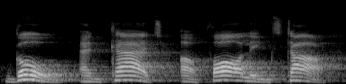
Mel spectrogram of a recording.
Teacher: the word go is strong and the word and is weak catch is strong a is weak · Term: strong weak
